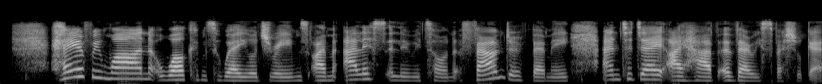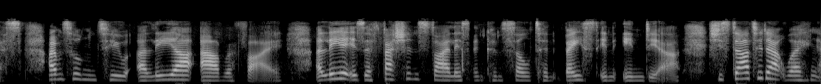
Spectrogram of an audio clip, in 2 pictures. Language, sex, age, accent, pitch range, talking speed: English, female, 20-39, British, 185-225 Hz, 145 wpm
